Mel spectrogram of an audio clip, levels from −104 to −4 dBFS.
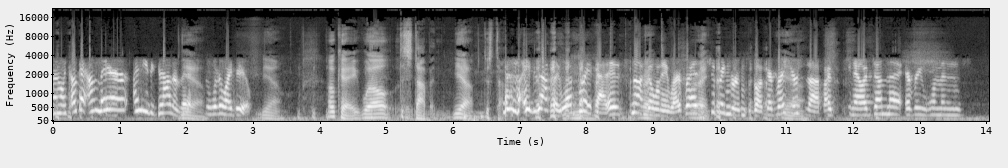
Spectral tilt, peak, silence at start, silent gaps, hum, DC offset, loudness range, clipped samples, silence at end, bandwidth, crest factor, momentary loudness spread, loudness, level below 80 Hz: -5 dB/octave; 0 dBFS; 0 s; none; none; under 0.1%; 6 LU; 0.1%; 0.15 s; over 20 kHz; 12 dB; 10 LU; -12 LUFS; -42 dBFS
